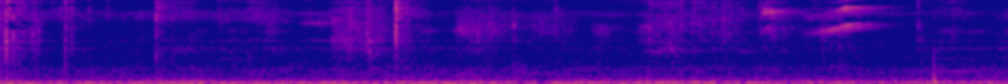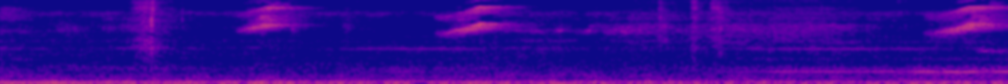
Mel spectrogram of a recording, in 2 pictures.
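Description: A small songbird giving short, high, sweeping chirps, four in all, spaced one to two seconds apart, over a faint low rumble with a few soft clicks.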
